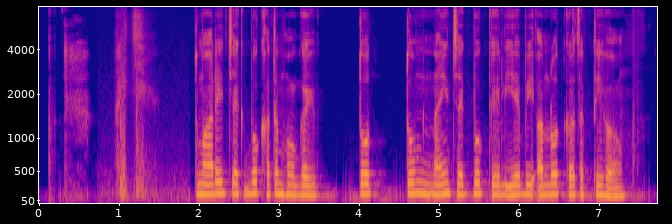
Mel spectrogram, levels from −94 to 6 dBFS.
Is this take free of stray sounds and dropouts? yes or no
no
